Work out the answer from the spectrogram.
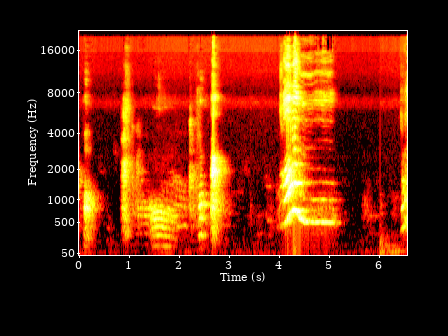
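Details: Talking parrot indoors, producing a string of short speech-like syllables followed by a strong, harmonic, slightly wavering phrase of about a second, with a brief low rumble afterwards.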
